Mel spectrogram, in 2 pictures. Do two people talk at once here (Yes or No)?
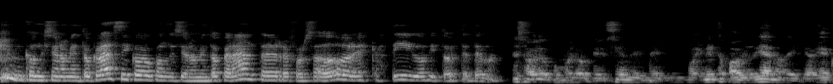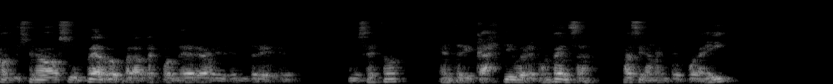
No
